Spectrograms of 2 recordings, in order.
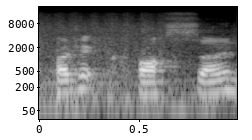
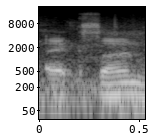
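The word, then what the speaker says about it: Project X Zone: oh remember as well it's project cross zone not exxon because whatever someone in japan writes x they mean cross exactly i think that's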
